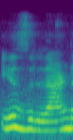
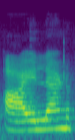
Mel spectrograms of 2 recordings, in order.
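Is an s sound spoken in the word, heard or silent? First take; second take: heard; silent. First: An s sound is heard in the word. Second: No s sound is heard in the word. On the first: The speaker calls it wrong. "इज़लैंड नहीं पढ़ते हैं" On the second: The speaker calls it right. "इसको हम लोग आइलैंड पढ़ते हैं"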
